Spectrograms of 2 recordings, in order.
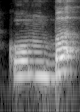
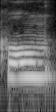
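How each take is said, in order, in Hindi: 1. अंत में b की ध्वनि बोली जाती है। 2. शब्द बिना किसी b ध्वनि के खत्म होता है।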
